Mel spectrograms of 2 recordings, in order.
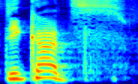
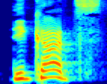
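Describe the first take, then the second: First: Die punched high at the start, Katz falling away; alarmed call stressing die. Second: Katz called out high, with the weight on Katz; alarmed call stressing Katz. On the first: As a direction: repeat the warning, hitting die. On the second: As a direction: cry the warning, leaning on Katz. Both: Acted. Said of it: "Willibald rief".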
